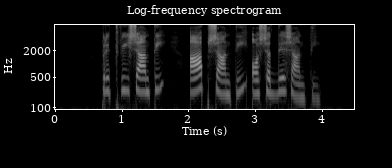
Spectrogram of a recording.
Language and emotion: Punjabi, neutral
